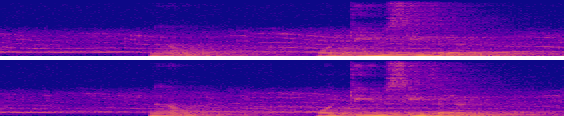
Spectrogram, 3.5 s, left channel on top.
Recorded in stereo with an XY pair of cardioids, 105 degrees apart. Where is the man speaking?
35° right, 2.5 m.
